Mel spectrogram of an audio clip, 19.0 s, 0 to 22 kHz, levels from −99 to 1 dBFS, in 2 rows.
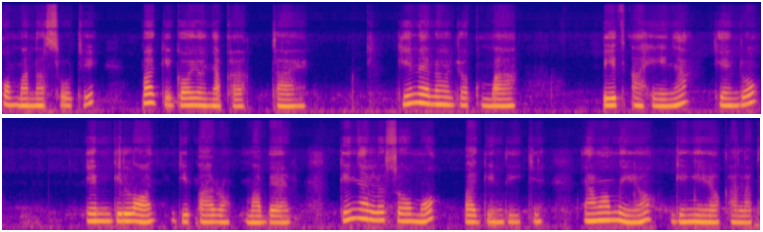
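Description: Throughout, Opus voice compression makes the speech hoarse and slightly robotic, which fits about 16 kbps; a spectrogram shows coarse, smeared upper bands reaching 20.1 kHz.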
